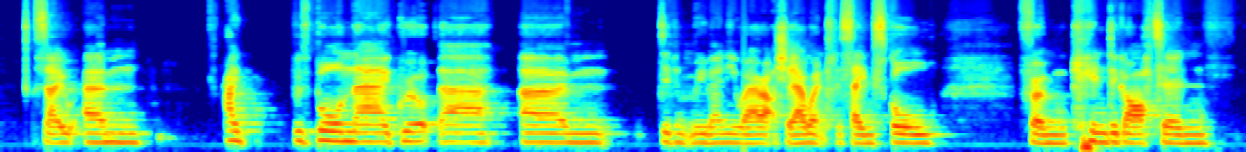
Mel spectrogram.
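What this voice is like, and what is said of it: Northern English accent. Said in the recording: “you can probably tell by the accent, I'm not from the South ... Bradford”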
